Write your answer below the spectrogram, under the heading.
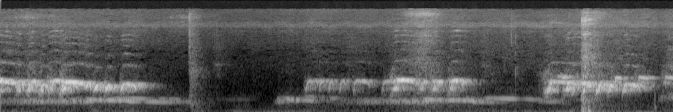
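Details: Captive local zebra doves (perkutut) in a private collection, cooing in warbling, wavering phrases of about one second, separated by short pauses, with a sharp click near the end.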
